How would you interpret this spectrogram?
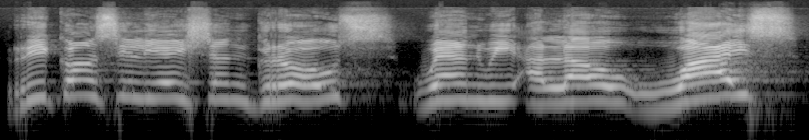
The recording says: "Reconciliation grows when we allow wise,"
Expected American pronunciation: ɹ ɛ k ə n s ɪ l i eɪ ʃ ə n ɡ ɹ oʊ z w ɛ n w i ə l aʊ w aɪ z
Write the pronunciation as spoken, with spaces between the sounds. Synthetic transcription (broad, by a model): ɹ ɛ k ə n s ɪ l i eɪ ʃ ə n ɡ ɹ oʊ s w ɛ n w i ə l aʊ w aɪ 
